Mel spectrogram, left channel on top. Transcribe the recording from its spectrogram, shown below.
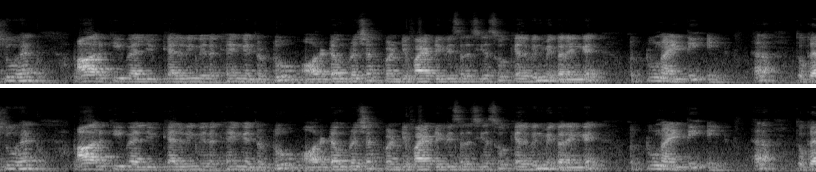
है, आर की वैल्यू केल्विन में रखेंगे तो 2, और टेम्परेचर 25 डिग्री सेल्सियस को केल्विन में करेंगे तो 298, है ना, तो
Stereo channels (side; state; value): both; normal; correlation 0.79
